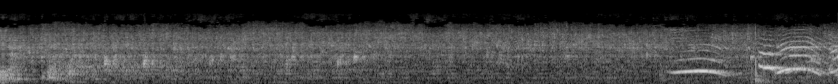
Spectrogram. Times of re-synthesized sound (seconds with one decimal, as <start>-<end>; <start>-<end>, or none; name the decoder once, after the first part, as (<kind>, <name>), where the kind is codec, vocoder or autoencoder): 0.0-4.9 (vocoder, Vocos); 5.8-6.7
